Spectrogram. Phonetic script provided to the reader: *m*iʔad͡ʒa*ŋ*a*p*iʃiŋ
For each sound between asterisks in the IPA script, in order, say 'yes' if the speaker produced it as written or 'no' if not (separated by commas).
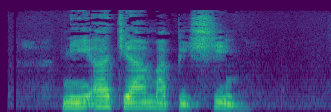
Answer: no, no, yes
